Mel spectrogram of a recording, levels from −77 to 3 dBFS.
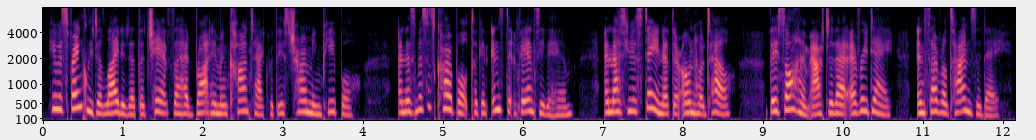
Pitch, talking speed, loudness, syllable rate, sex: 260 Hz, 240 wpm, -18 LUFS, 6.5 syllables/s, female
